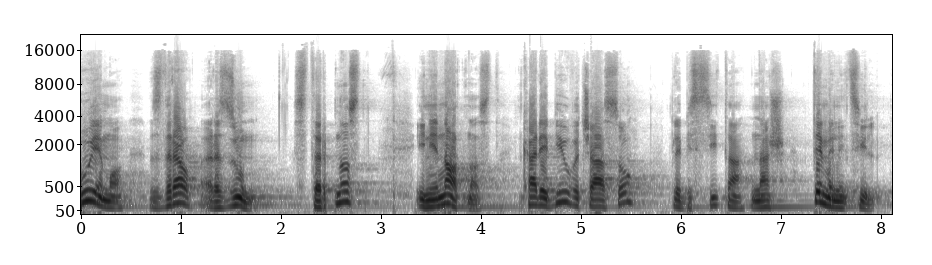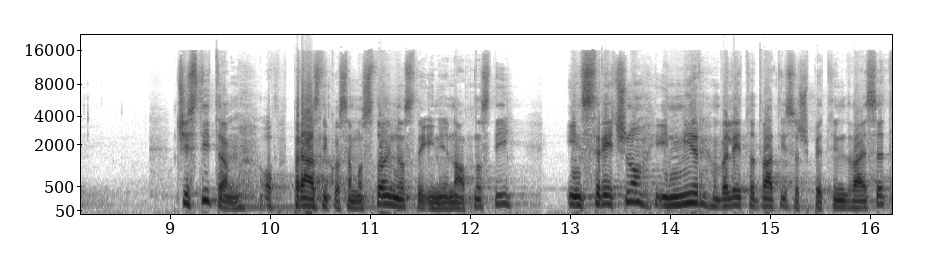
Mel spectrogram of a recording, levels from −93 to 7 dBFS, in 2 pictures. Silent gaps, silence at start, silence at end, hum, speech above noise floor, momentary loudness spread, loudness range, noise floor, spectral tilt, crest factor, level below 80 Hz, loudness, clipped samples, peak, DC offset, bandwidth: none; 0 s; 0 s; none; 40 dB; 11 LU; 3 LU; -51 dBFS; -6.5 dB/octave; 12 dB; -42 dBFS; -11 LUFS; 0.2%; 0 dBFS; under 0.1%; 16 kHz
